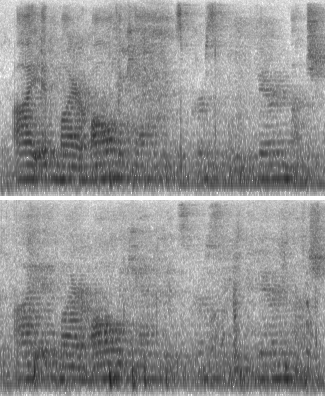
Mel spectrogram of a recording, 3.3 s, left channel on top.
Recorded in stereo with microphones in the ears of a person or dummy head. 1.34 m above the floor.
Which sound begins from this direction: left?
A woman speaking, at 0.1 s.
